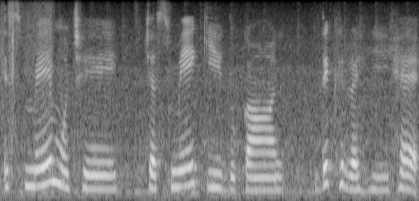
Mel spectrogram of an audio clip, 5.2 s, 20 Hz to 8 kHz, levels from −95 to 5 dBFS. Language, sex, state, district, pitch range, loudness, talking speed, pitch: Hindi, female, Madhya Pradesh, Katni, 195-245 Hz, -16 LUFS, 90 wpm, 210 Hz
